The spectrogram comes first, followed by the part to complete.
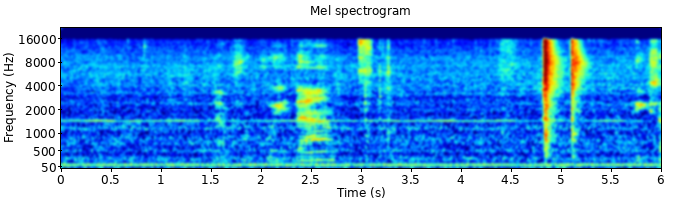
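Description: Steady low hum from the Yamaha AST-C10 boombox, then two sharp clicks about a third of a second apart near the end as its CD is ejected.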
